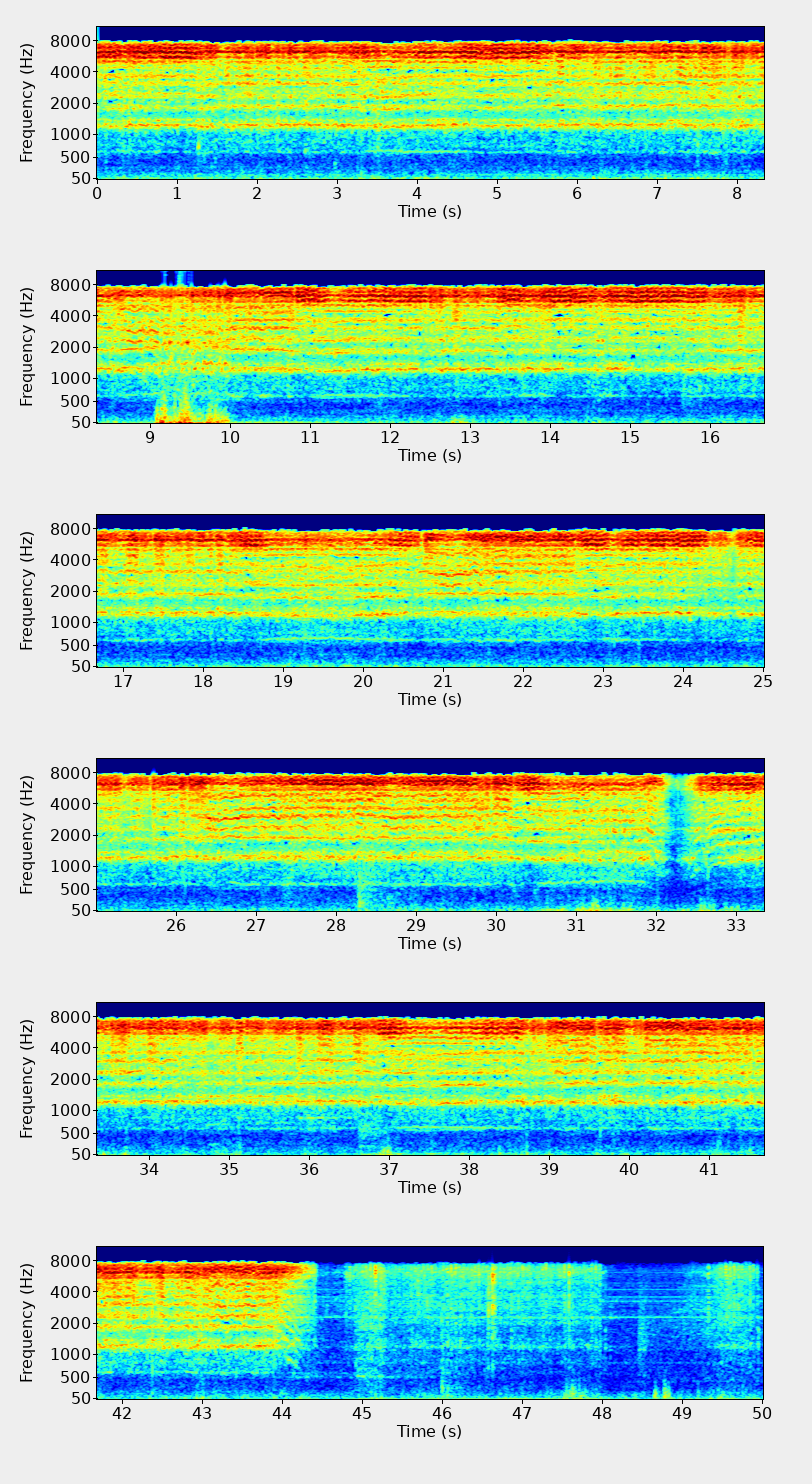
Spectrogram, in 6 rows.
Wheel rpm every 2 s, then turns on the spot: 160, 160, 160, 160, 160, 160, 160, 160, 160, 160, 160, 160, 160, 160, 160, 150, 120, 160, 160, 160, 160, 150, 30, 30, 10.
44-50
